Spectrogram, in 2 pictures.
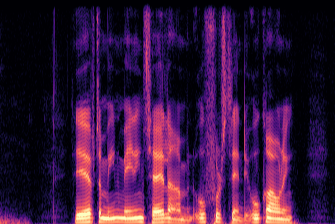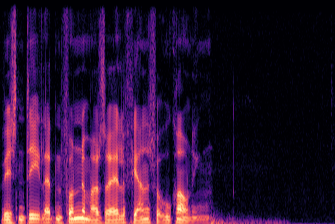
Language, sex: Danish, male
